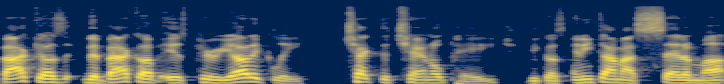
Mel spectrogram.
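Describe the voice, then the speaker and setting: On a very clean recording with a silent background, a man speaks with a Liberian accent. His intonation is lively and his pace moderate. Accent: Liberian, island-like twang. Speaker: cycling coach and bike fitter. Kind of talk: live stream Q&A. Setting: live stream.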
